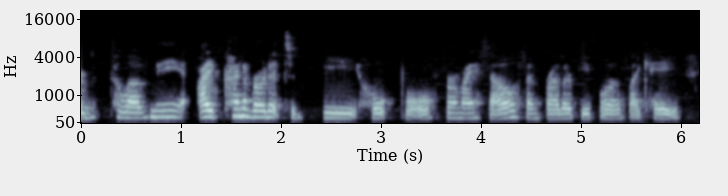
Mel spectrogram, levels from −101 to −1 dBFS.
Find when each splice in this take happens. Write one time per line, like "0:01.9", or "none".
0:01.0
0:02.4

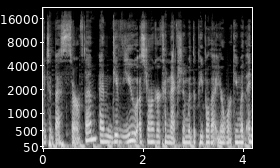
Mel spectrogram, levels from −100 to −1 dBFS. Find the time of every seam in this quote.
0:01.1

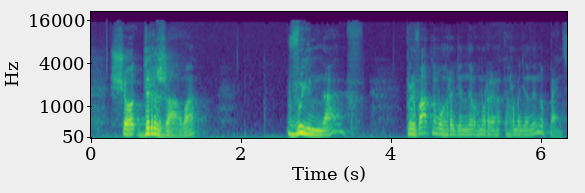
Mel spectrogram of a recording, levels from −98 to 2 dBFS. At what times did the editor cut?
none

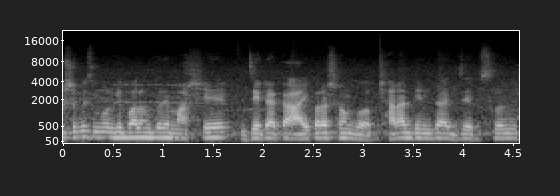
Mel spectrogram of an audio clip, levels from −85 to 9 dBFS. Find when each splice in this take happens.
0:01.7
0:03.2

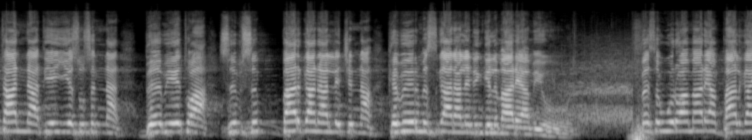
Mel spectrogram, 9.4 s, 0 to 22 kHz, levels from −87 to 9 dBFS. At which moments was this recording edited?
0:07.9

